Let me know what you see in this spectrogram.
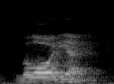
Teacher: Primeiro aparece a semivogal, depois a vogal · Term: ditongo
